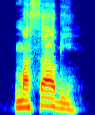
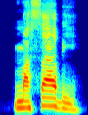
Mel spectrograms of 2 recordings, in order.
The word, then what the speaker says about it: masabi: The first word is masabi, masabi, masabi. Masabi is spelled as M A S A B I.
